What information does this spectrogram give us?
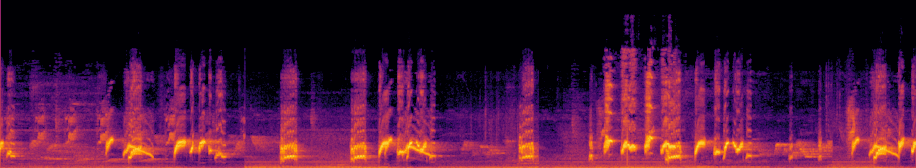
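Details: Doubled song phrases from a caged red-whiskered bulbul tutor: repeated bursts of chirpy, slurred whistles, some with harsher squawk-like notes, over a steady low background rumble.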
